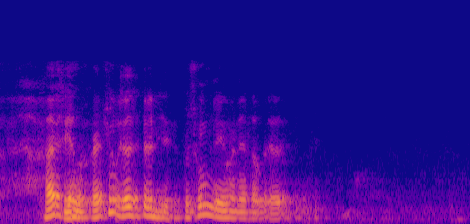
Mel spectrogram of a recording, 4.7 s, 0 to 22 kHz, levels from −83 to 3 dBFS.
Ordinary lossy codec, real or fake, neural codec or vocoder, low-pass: Opus, 32 kbps; fake; codec, 16 kHz, 1 kbps, FunCodec, trained on LibriTTS, 50 frames a second; 7.2 kHz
